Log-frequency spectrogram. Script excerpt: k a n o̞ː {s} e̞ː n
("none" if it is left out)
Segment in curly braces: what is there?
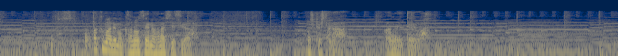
s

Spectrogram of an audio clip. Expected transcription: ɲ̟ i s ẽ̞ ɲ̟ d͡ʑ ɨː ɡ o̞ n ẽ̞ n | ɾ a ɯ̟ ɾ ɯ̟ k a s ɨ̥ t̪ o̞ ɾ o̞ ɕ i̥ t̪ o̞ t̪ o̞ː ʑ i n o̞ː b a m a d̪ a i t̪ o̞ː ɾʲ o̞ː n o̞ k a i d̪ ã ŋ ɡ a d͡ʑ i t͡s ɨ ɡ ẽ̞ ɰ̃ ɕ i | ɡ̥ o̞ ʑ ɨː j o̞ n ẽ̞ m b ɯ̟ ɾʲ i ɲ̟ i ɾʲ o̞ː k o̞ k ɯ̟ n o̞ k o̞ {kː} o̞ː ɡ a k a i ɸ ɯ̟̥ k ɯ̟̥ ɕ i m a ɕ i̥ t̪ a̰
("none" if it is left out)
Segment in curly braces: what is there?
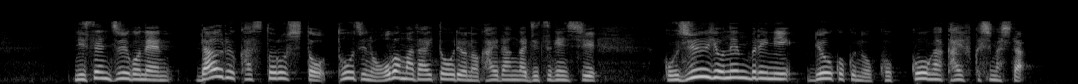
kː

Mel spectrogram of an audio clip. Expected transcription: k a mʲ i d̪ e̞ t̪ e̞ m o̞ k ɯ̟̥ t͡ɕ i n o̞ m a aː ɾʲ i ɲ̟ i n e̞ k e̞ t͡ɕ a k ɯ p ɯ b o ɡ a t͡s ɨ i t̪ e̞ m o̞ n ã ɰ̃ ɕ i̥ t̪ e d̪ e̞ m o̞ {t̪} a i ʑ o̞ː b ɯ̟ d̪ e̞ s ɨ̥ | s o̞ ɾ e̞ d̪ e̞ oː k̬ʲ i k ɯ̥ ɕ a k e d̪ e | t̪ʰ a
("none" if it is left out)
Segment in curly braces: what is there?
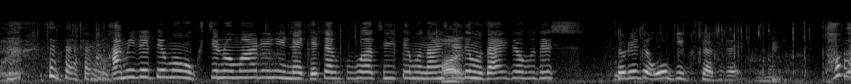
d̪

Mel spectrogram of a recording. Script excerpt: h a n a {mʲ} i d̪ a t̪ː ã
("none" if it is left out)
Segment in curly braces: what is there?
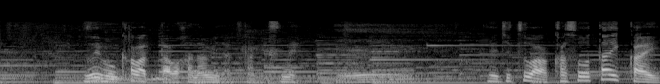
mʲ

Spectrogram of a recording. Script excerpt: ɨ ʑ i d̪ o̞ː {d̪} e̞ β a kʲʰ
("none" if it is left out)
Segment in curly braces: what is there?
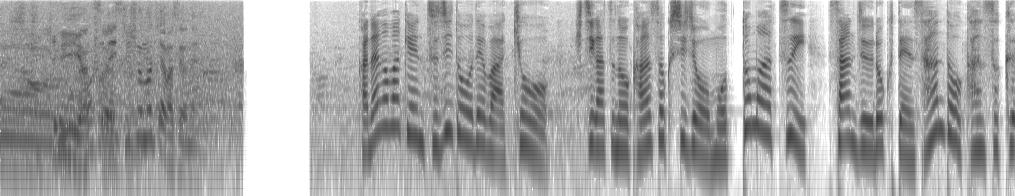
d̪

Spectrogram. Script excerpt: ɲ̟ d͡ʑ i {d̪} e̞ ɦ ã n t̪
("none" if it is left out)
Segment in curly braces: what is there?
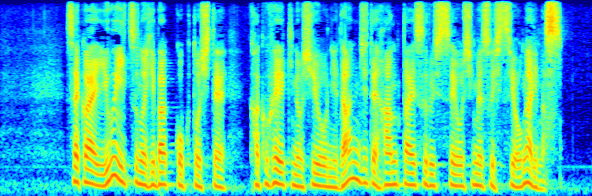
t̪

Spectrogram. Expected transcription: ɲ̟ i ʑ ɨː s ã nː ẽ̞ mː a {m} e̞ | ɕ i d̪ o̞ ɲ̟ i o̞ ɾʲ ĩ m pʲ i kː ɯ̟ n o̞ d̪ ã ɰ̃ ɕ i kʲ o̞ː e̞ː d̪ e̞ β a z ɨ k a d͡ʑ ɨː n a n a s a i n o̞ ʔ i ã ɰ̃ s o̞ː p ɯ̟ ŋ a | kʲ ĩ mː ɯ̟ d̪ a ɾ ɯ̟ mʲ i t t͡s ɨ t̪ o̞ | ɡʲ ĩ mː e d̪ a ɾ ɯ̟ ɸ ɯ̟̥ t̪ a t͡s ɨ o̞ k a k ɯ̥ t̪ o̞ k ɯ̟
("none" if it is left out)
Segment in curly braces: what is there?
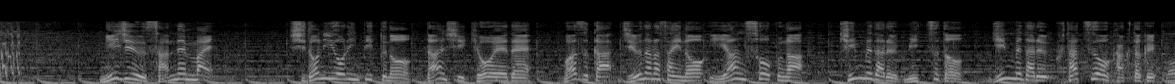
none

